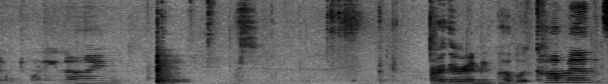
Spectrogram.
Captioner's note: gavel thudding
